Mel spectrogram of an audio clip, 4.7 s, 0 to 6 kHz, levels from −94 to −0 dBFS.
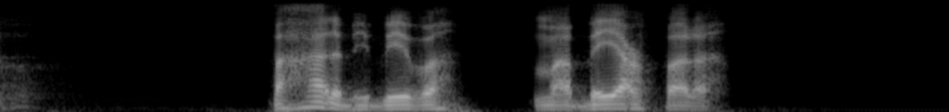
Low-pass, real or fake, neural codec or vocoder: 5.4 kHz; fake; codec, 16 kHz, about 1 kbps, DyCAST, with the encoder's durations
